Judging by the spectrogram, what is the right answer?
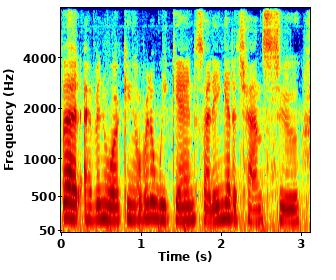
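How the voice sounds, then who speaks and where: Words come at a fairly quick pace. They are spoken with a non-native accent. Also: woman. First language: not English. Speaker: book and manga YouTuber. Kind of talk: casual vlog chat. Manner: casual, slightly halting.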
